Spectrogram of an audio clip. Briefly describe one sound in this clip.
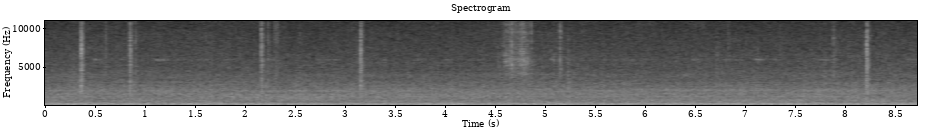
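A vehicle engine drones steadily from inside a moving bus.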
